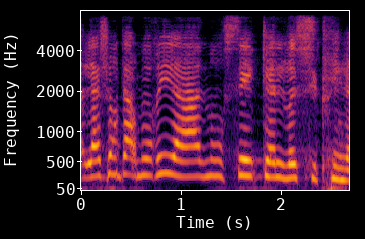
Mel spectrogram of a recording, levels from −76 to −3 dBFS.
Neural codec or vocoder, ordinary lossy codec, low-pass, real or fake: codec, 24 kHz, 1 kbps, SNAC; none; 7.2 kHz; fake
